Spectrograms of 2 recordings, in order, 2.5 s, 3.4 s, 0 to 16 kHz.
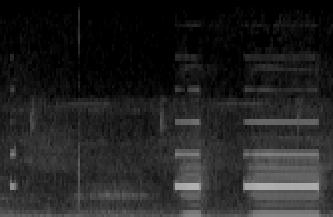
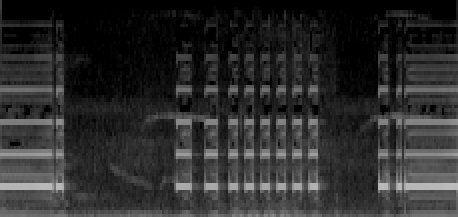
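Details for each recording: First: Minelab Pro-Find 40 pinpointer: two clear high beeps, one short then one longer, confirming sensitivity steps as the plus key is pressed toward maximum. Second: Minelab Pro-Find 40 pinpointer with sensitivity turned up: sharp high beeps, a quick run of about eight pulses between steady tones, signalling a metal target. A dime and a nail sound identical.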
